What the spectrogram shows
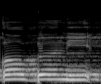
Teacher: ada huruf ba sukun, qalqalah sugro kita pantulkan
